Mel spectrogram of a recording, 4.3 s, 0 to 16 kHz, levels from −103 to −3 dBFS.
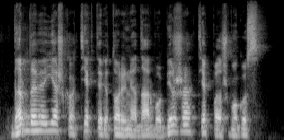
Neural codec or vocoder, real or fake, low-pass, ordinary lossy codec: vocoder, 44.1 kHz, 128 mel bands every 512 samples, BigVGAN v2; fake; 14.4 kHz; Opus, 64 kbps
